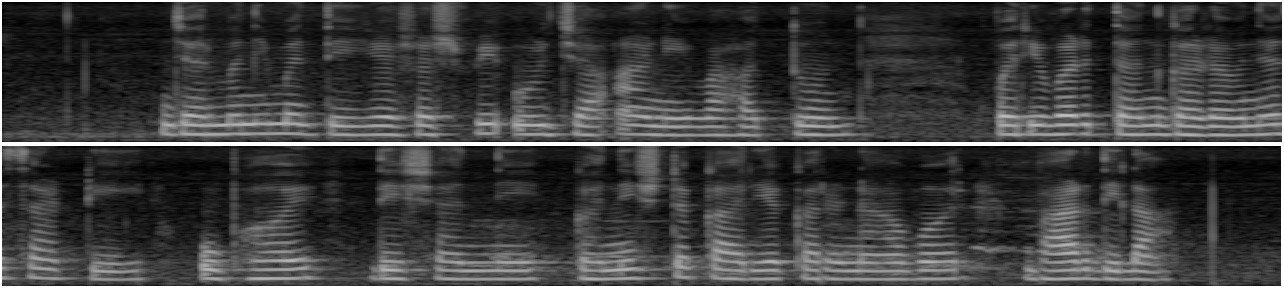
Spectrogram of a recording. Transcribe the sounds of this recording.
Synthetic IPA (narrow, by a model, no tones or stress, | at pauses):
d͡ʑəɾməniməd̪ʱːjejəɕəɕʋiʔuɾd͡ʑaʔaɽ̃iʋaɦt̪uːn | pəɾiʋəɾt̪ənɡʱəɽəʋɳjasaʈiː | ubʱəj | d̪eɕanːeɡʱəniʂʈəkaɾjəkəɾɳaʋəɾbʱaɾd̪ila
